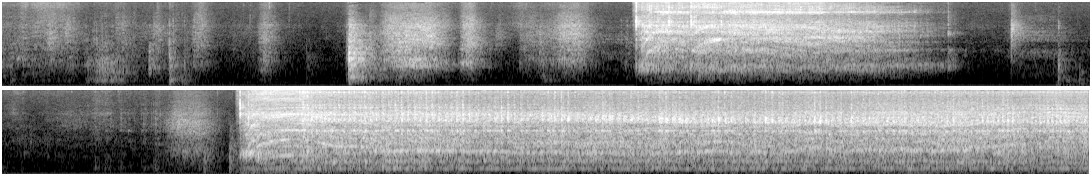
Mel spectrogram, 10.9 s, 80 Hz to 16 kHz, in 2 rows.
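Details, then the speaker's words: Black & Decker 1/4" Deluxe drill motor, cleaned and tested, boring wood with a 1-inch spade bit: bursts of high motor whine settling into a steady even drone under load. It runs strong and sounds healthy. "Yeah, I'd say that works. That's a 1-inch spade bit."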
